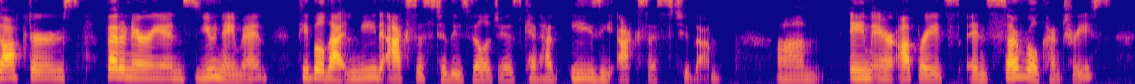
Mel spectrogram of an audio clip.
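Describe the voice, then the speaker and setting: An unremarkable speaking voice from a woman with an American accent, fairly slow, on a very clean recording with a silent background. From US, Las Vegas. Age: 30s. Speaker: missionary pilot. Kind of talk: testimony.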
